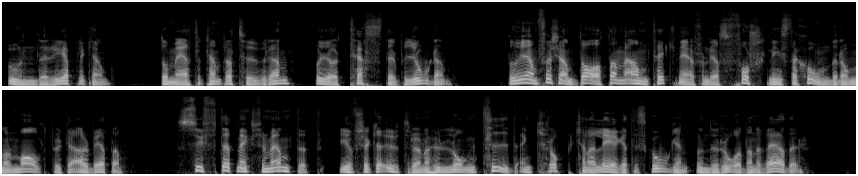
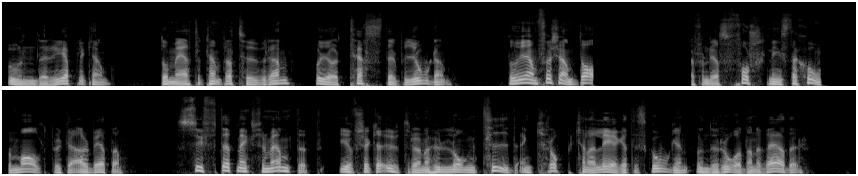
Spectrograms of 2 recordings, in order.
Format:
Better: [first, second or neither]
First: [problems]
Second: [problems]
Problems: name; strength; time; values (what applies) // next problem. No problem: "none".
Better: first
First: none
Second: audio cutting out; at 6 s for 1 s and at 8 s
